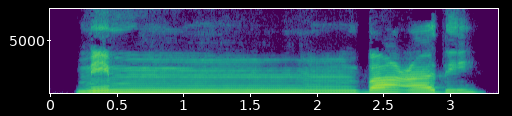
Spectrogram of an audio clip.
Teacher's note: নুন সাকিনের পরে যদি বা আসে, তো নুন সাকিনকে মিম দ্বারা পরিবর্তন করে পড়তে হবে। দেখতে পাচ্ছেন এই ছোট একটা মিম, অর্থাৎ এই নুন সাকিনটা মিম দ্বারা পরিবর্তন হয়ে গিয়েছে। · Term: ইকলাব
